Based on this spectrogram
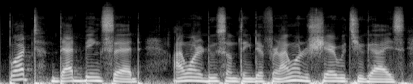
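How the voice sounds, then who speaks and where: A man with a fairly high pitch talks at a fairly quick pace with ordinary pitch variation, with audible room echo and noticeable background noise. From Bangladesh. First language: Bengali. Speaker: YouTuber, commentary channel host. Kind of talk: vlog commentary to camera.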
